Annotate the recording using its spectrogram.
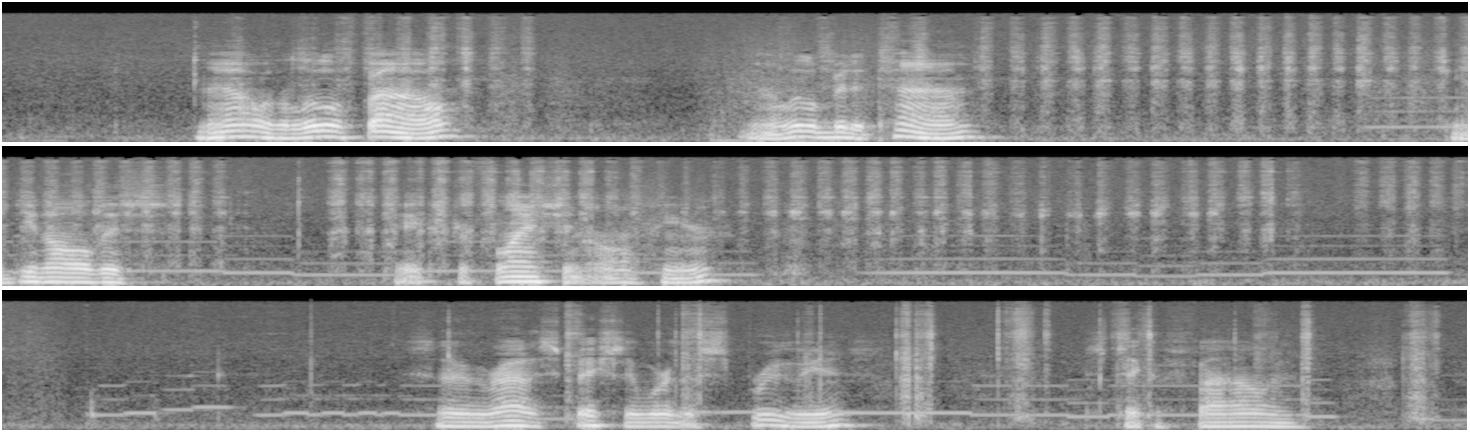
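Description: A metal file rasps back and forth against a metal spoon.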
